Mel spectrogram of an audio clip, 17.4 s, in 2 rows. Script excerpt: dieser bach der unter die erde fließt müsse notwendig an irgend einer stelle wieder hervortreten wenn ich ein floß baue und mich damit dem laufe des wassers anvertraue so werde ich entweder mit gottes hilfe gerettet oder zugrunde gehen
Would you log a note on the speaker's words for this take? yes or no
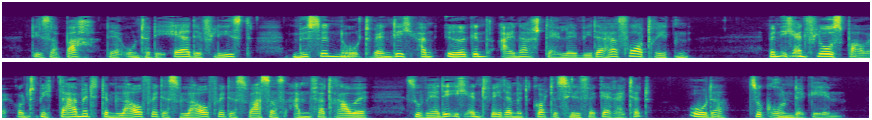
yes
